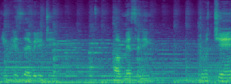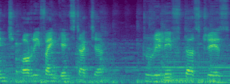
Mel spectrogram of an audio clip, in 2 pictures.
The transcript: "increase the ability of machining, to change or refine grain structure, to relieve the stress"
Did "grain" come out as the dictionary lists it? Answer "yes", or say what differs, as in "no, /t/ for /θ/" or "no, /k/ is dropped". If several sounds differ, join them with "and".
no, /ɹ/ is dropped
